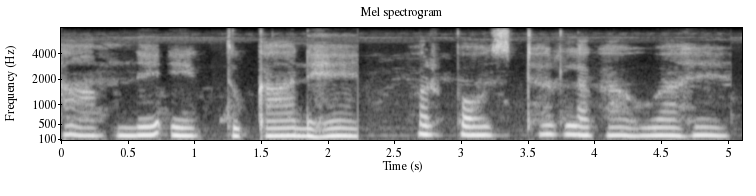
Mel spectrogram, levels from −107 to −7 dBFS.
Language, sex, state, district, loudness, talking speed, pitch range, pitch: Hindi, female, West Bengal, Alipurduar, -18 LUFS, 105 wpm, 200-220 Hz, 205 Hz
